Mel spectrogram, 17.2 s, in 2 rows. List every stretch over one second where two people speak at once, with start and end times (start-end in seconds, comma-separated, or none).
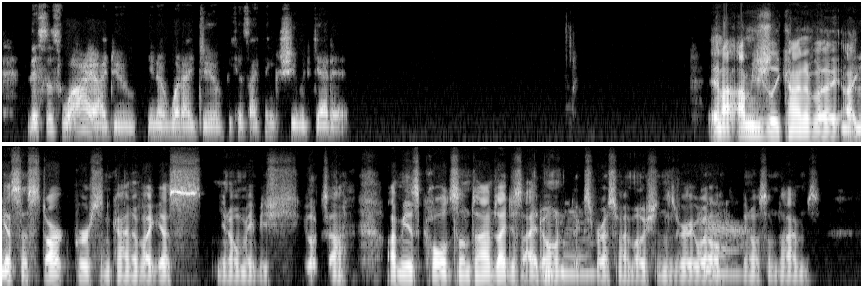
none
